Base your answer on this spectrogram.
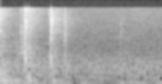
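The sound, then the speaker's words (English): Keystrokes on a computer keyboard while a word is looked up: a few quick, faint clicks at the start, then quiet. “So I'm going to look it up on my computer right now, facetious.”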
